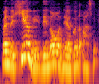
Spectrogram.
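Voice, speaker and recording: A woman from Malaysia with a Malaysian accent, chatting as a guest in an interview, animated and often laughing. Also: mid-range voice, fast talker. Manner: animated, laughing, chatty with many "you know"s. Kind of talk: casual interview. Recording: echoey room, mic at a distance.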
